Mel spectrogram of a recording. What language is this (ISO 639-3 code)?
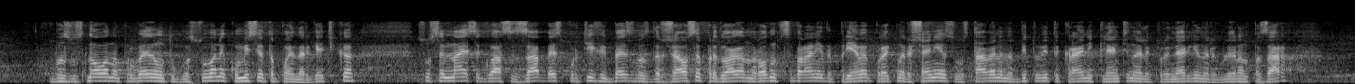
bul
